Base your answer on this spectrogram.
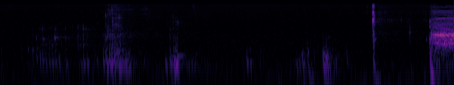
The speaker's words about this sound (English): I'm just going to take a sip of my Zevia.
